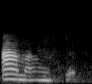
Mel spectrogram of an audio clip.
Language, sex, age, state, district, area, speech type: Sanskrit, female, 18-30, Kerala, Palakkad, rural, conversation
